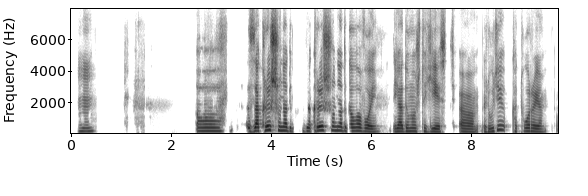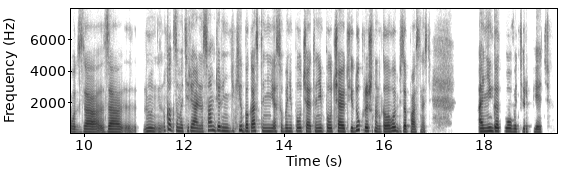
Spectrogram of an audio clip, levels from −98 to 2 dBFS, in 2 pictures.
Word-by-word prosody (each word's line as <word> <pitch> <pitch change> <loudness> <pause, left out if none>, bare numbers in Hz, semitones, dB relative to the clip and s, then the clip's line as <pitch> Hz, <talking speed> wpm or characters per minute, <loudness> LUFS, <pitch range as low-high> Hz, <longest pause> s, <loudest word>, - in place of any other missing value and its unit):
Мгм. 195 +2 -6 2.0
А, 210 0 +2 0.5
за 220 +3 +7
крышу 260 +1 +6
над 230 -2 +4 0.3
за 205 +1 +1
крышу 255 +2 +4
над 235 -2 +1
головой, 195 -6 +3 0.2
я 190 +1 +4
думаю, 200 +1 -1
что 195 +1 -6
есть, 180 - -1
а, 170 -2 +1
люди, 200 +12 -1
которые 185 -2 0 0.2
вот 165 -3 -7
за 160 +1 +1
за, 170 -2 +1 0.4
ну, 200 +4 -2
нь 185 -1 -8
ну, 230 - -11
как 315 - -2
за 225 - -4
материально, 205 -1 -2
на - - -8
самом 255 +4 -3
деле 245 -2 +1
никаких 215 +5 -4
богатств 215 +1 0
они 200 -1 -4
ни 195 - -4
особо 195 +1 -5
не 195 - -5
получают, 200 -1 -2
они 200 +1 -2
получают 195 -1 +1
еду, 210 +7 0
крышу 215 -2 0
над 190 -4 -4
головой, 185 +6 +2
безопасность. 180 -5 -3 0.9
Они 195 +3 +2
готовы 195 -3 +1
терпеть. 170 - -7
200 Hz, 140 wpm, -22 LUFS, 180-215 Hz, 2.0 s, за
